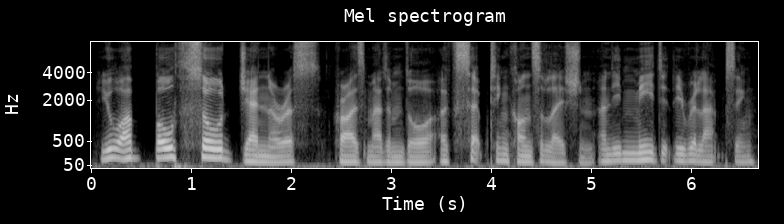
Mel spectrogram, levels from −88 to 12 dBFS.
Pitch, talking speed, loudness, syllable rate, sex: 110 Hz, 115 wpm, -19 LUFS, 4.5 syllables/s, male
